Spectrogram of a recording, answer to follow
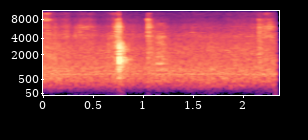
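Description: A kitchen knife slicing down through watermelon rind: one short crisp cutting sound a little before a second in, followed by a couple of faint scrapes.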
